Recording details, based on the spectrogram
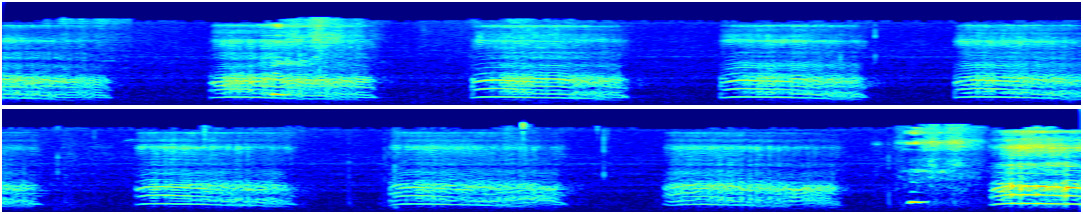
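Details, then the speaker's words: Snoring, noisy for about five minutes, sounding out of breath: loud rhythmic rasping breaths, about eight in ten seconds with short pauses. "you've been making that noise for about five minutes i think he's all out of breath oh oh"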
